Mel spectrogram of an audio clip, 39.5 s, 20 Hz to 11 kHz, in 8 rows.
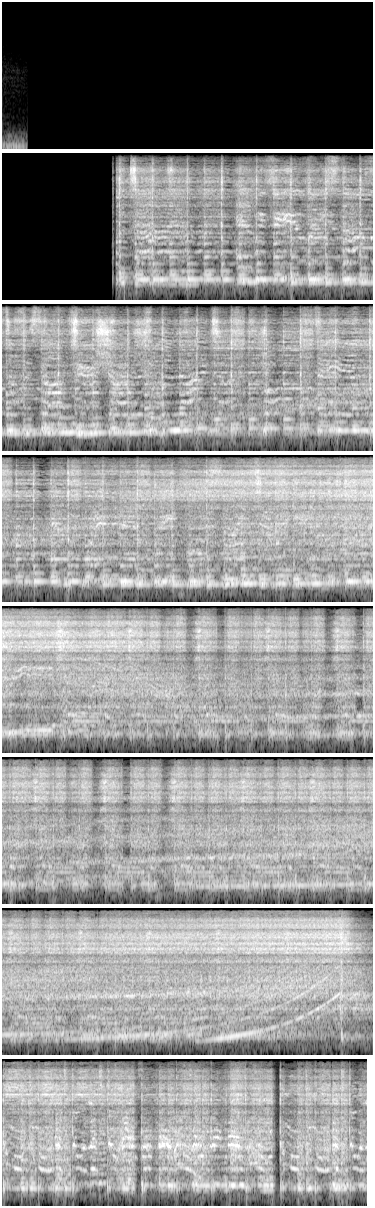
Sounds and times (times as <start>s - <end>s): Music: 6.4s - 39.4s.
